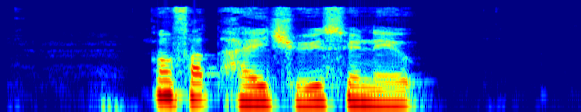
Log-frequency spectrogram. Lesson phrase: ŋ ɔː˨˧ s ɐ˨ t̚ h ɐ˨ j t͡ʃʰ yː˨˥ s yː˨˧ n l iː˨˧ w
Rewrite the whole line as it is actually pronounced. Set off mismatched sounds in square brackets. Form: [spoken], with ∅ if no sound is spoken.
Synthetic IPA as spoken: ŋ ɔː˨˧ [f] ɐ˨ t̚ h ɐ˨ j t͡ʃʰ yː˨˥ s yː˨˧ n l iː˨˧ w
